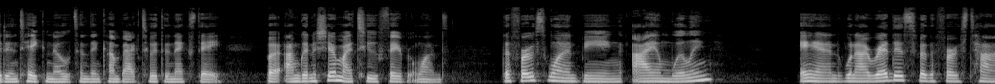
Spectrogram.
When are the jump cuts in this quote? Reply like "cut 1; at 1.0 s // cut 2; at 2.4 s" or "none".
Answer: none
